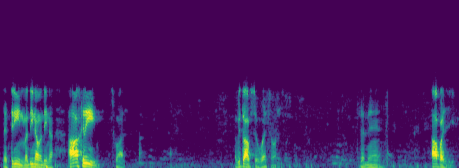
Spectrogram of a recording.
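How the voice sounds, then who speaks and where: A man hosting a religious quiz for children, coaxing answers out of them and loudly praising the correct ones. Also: fairly low pitch, pauses often. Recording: tinny lo-fi phone-like sound.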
